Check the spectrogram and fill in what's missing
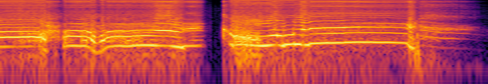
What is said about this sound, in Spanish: ¿Quién es el que está llorando?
